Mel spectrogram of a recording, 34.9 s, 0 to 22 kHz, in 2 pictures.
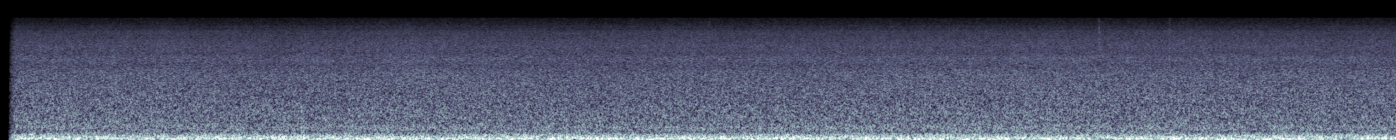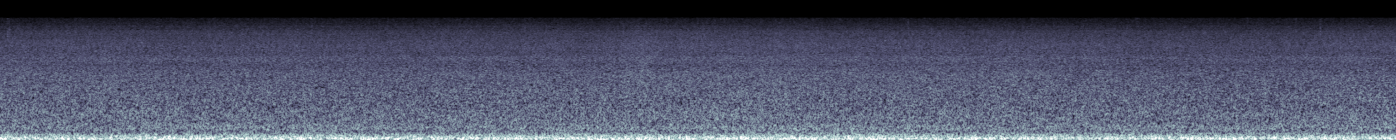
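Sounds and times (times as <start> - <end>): waterfall rushing: 0.2 - 34.9.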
